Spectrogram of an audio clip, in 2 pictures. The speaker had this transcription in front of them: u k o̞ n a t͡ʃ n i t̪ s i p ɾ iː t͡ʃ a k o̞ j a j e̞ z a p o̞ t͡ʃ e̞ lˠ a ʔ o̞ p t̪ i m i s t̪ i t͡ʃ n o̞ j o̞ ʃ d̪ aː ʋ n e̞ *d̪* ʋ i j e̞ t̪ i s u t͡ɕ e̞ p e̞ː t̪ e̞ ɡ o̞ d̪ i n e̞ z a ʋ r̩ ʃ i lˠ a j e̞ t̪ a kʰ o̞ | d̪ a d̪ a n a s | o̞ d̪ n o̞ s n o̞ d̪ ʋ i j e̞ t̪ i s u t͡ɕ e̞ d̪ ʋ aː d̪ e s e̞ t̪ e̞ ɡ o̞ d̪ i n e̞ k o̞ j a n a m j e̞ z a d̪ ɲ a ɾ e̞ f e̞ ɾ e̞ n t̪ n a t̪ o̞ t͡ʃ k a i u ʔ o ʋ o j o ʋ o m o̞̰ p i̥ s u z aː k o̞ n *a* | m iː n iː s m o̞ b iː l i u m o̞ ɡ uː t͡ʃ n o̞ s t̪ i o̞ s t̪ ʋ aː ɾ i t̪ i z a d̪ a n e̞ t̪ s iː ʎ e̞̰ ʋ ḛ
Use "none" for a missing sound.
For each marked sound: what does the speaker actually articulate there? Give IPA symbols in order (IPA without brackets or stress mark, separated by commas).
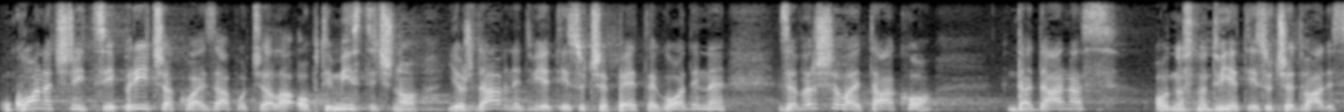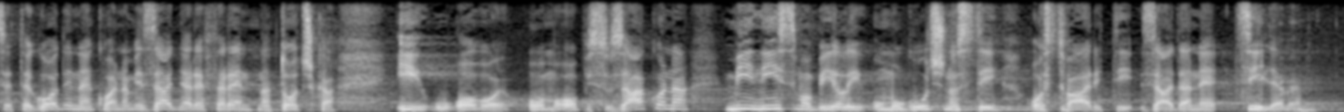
d̪, a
